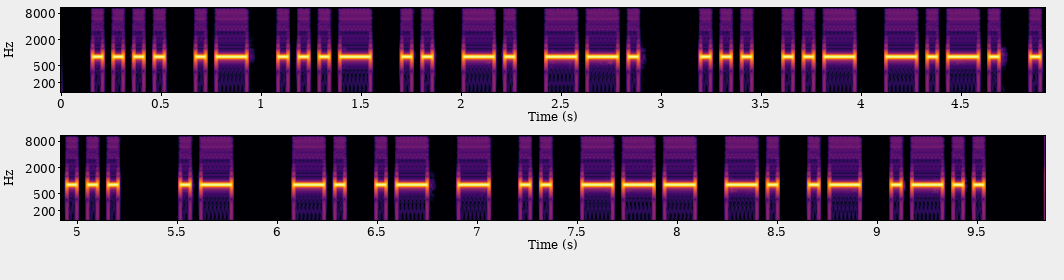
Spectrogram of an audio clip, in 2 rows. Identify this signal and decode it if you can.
Morse code, heard as a keyed tone, about 23 wpm, 800 Hz. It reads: HAVING SUCH A NATIONAL
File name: morse mp3 / ANGLAIS texte clair 2 vitesse 22 mots minute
